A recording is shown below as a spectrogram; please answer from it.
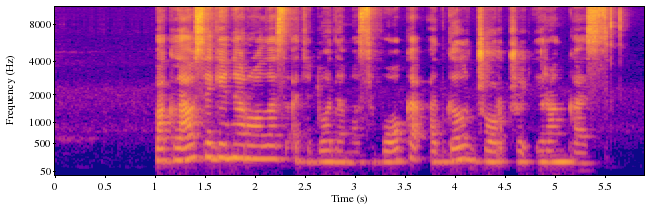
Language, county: Lithuanian, Šiauliai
